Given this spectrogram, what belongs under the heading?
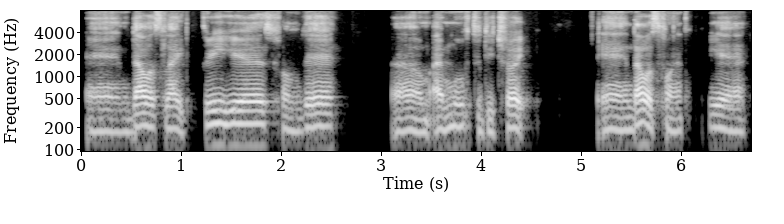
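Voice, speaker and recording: Man, deep and relaxed, for a conversational artist interview. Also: slow. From Ghana. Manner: easygoing, reflective, often adds "yeah". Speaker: artist guest. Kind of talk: casual conversation.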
